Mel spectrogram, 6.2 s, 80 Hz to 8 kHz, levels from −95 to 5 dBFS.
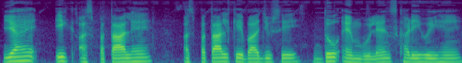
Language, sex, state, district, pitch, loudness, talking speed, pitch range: Hindi, male, Madhya Pradesh, Katni, 125 Hz, -21 LUFS, 125 wpm, 120-135 Hz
